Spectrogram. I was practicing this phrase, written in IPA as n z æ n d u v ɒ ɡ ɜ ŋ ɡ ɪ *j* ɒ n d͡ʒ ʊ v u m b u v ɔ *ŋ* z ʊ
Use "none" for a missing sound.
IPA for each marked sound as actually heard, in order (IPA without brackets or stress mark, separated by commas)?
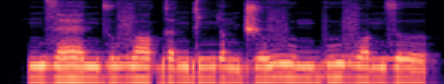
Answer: ɲ, n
